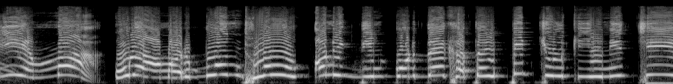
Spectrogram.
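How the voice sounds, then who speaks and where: In a cartoonish character voice, the speaker sounds whiny at an extremely high pitch. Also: fairly slow pace. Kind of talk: comic overacting. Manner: whiny catchphrase "ইয়ে মা" at every turn.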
